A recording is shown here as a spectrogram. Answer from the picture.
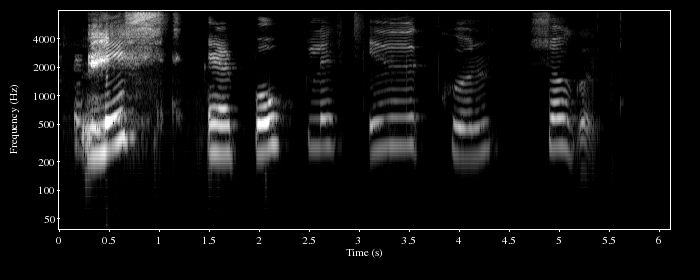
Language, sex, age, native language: Icelandic, male, 9, Icelandic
